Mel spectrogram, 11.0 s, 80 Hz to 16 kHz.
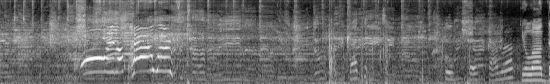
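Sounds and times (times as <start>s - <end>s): girl singing loudly: 1.6s - 3.6s.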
